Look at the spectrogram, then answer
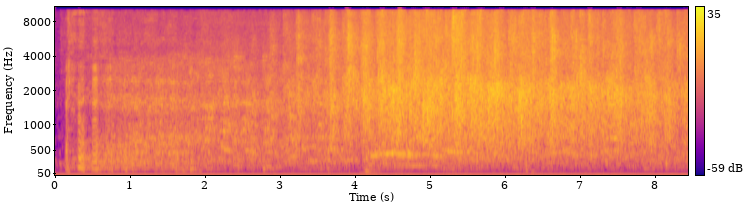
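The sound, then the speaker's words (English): A large audience at a talk with a Greek minister breaks into sustained applause after a question, a dense crackle of clapping that swells louder partway through and holds steady, with a few scattered chuckles mixed in. “If every question is going to get applause, we may reduce the time for the answer.”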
